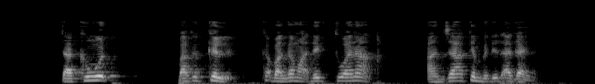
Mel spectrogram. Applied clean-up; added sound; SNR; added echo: neural mask model DeepFilterNet 3.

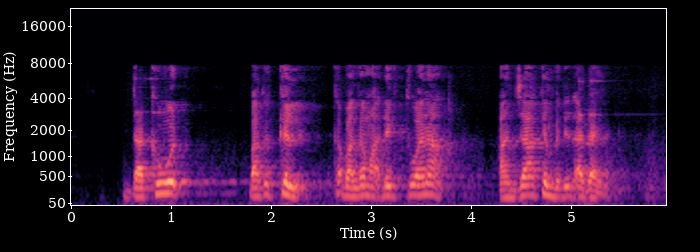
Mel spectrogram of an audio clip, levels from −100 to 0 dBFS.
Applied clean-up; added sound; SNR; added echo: neural separator model SepFormer DNS4.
